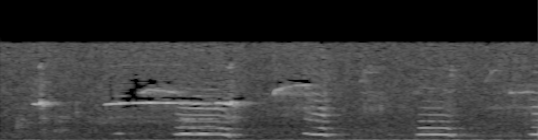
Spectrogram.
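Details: Two Siberian Husky puppies on their first vet visit whimper and whine in high, falling squeals, showing distress.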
